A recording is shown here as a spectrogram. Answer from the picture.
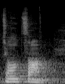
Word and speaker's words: Zhongzang: One is called Zhongzang, written Tibetan T-S-I-R-I, but pronounced Zhongzang, or Zhi'er in Chinese.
